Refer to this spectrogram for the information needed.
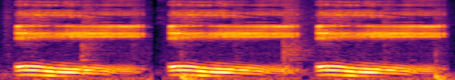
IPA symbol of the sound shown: e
